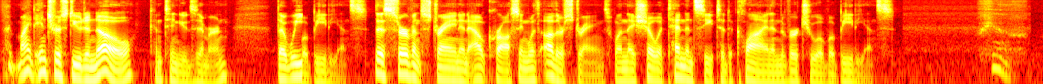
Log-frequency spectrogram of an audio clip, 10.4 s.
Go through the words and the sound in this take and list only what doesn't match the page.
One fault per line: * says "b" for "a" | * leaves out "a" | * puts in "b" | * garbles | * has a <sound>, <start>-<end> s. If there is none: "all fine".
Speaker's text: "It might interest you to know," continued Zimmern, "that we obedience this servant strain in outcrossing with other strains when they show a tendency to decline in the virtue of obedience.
* has a breath, 9.8-10.3 s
